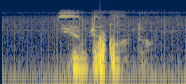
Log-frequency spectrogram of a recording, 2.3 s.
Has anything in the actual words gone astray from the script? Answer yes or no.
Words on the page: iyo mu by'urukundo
no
